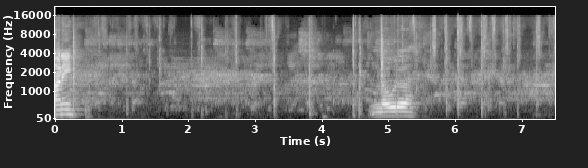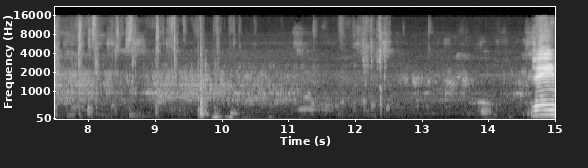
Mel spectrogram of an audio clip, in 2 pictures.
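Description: Trading cards flick and rustle as they are shuffled by hand.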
